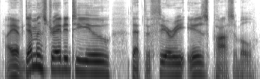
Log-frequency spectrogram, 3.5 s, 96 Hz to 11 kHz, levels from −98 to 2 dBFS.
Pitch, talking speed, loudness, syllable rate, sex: 125 Hz, 175 wpm, -16 LUFS, 5.3 syllables/s, male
